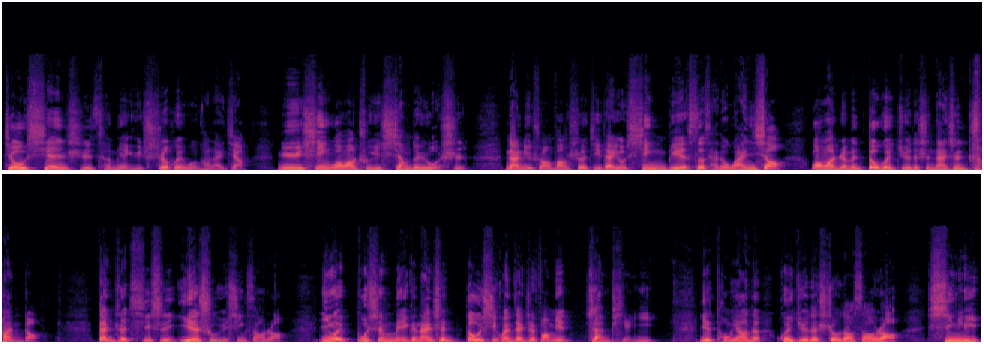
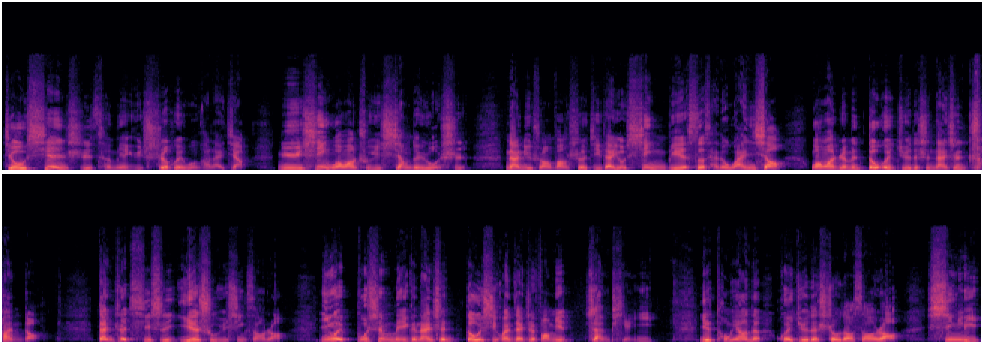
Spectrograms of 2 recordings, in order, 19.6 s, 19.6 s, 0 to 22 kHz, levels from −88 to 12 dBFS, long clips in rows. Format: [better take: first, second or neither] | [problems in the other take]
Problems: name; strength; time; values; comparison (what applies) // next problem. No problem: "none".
first | thin; somewhat; fading below 350 Hz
